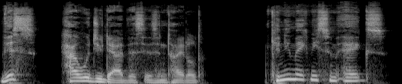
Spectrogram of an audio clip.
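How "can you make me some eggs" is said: put-on very high small child's voice. Announcing the title of a dad story to a co-host, in a kid voice. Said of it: "Is that a kid voice?".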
